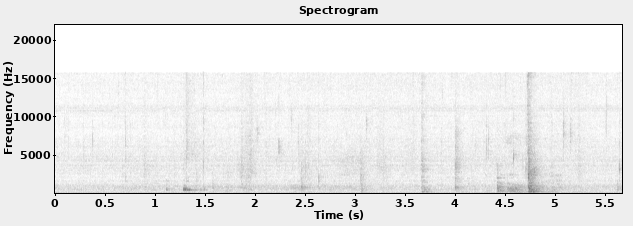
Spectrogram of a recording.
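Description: Chunks of onion frying in oil in a saucepan, crackling and ticking irregularly, with a few sharper pops of spitting oil in the second half.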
